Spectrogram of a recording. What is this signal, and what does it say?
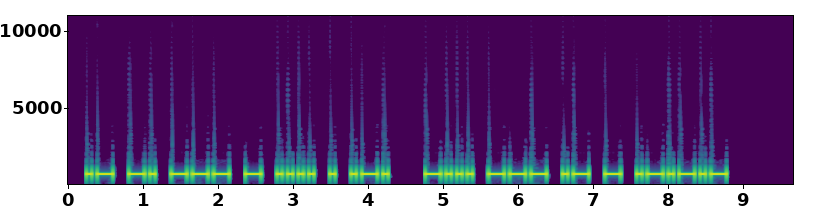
Morse code, heard as a keyed tone, about 17 wpm, 700 Hz. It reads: ANOTHER BOAT.
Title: Sentences from Top 1000 Words - Review Part 3 - 17wpm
